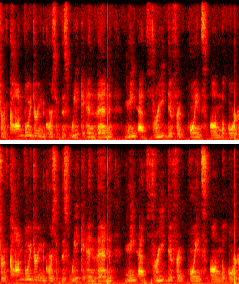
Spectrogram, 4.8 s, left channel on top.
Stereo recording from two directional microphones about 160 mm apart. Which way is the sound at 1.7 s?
45° left (ahead or behind).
